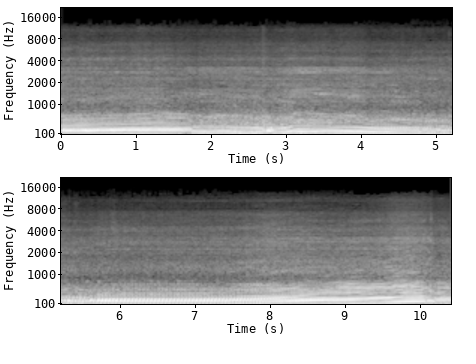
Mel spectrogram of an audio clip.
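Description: A motorcycle engine revs up and down as it rides close by.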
